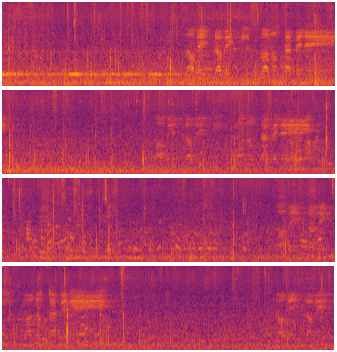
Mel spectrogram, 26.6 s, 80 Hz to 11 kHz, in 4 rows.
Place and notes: Bratislava I Slovenská republika - vendor of bratislava's big issue 'nota bene'
Actually this guy used to be a well known street vendor of all kinds of newspapers in Bratislava, well known especially for his characteristic chant.
10 November 2012, ~19:00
